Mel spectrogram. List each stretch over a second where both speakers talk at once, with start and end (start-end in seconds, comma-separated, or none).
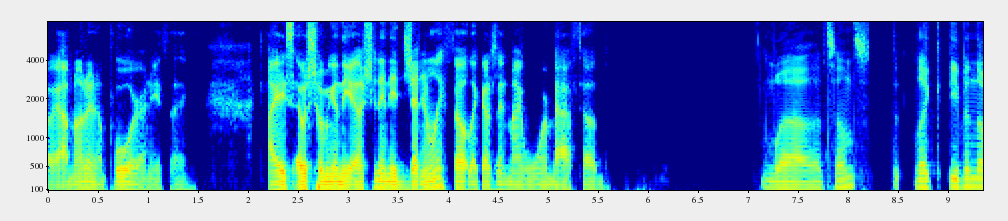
none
